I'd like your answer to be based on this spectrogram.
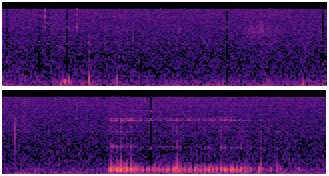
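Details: Hunger stomach rumbling from an adult woman's belly, recorded as ASMR: soft scattered gurgles, then a longer low bubbling growl of about two seconds; normal borborygmi.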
